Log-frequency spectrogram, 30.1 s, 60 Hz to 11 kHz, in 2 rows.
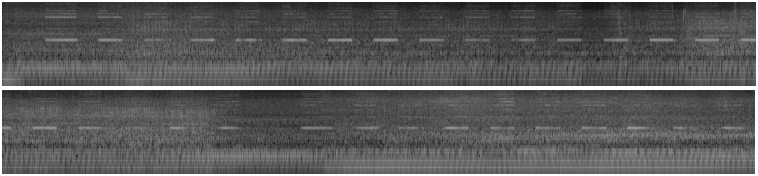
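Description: A Bobcat E32i mini excavator's travel alarm beeping steadily, one high beep about every second, while it tracks across pavement. Underneath runs the steady note of its Kubota diesel engine, with a louder noisy stretch from the machine in the middle.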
